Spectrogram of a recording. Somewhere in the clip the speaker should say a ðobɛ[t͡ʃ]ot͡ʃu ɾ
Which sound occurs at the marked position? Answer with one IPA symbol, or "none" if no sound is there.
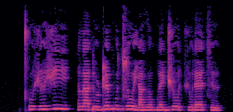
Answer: d͡ʒ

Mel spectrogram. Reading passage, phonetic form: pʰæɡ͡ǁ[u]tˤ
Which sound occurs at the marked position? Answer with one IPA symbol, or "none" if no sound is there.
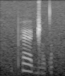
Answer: u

